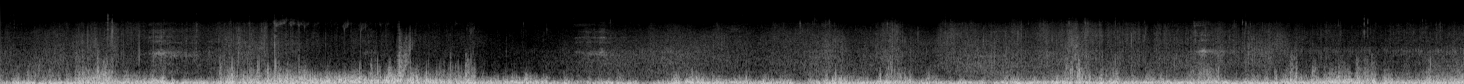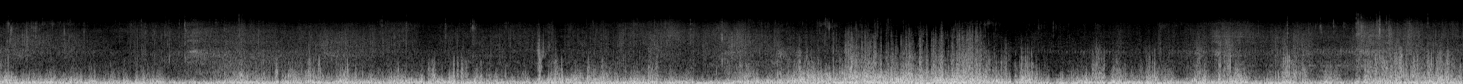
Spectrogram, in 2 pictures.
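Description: Strong wind buffeting the camera microphone: a loud, steady, low rumble with uneven gusts.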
